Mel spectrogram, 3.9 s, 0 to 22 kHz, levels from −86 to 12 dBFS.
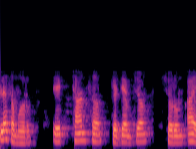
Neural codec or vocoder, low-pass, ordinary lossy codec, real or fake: none; 3.6 kHz; none; real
